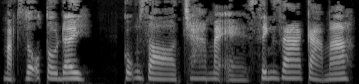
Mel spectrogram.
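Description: A woman voicing a blunt male official who gives loud, commanding orders. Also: medium pitch, steady tone, measured pace, no room sound, studio quality. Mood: gruff insistence.

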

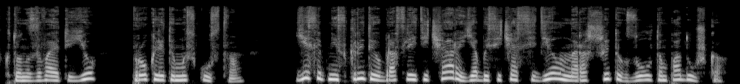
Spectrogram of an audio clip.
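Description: A woman reading a first-person fantasy audiobook with ironic, lively storytelling. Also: mid-range voice, breathy edge, no echo. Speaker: audiobook reader.

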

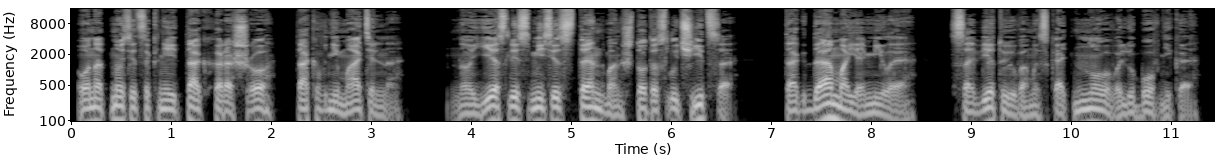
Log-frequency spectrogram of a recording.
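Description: A man doing a calm, coolly threatening man. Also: a bass voice, gravelly, no echo, clean studio sound, heavily acted. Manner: slow, level, measured.

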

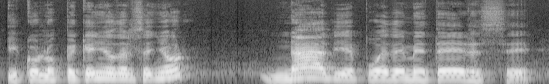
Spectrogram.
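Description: A man teaching a verse-by-verse Bible lesson, slow and emphatic, repeating key phrases. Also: on the high side, expressive.

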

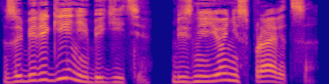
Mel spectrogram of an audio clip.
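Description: A woman voicing a curt middle-aged father who can become a bear, speaking briskly in an audiobook. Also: fairly low pitch, darkish tone, no echo, studio quality, close to an everyday voice.

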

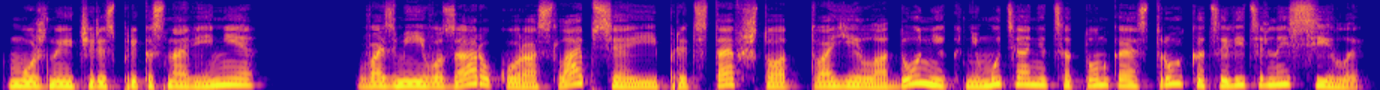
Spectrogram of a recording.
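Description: An audiobook reader voicing an earnest young male healer who instructs calmly and firmly, a little lower than the narration. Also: moderate pace, dry recording, studio quality, lightly acted. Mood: instructive. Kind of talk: audiobook character voice.

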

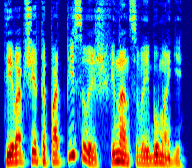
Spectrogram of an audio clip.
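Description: A man voicing a calm, methodical man who questions everyone, in an audiobook. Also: medium pitch, husky, no room sound, studio quality. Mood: questioning. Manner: measured, dryly questioning.

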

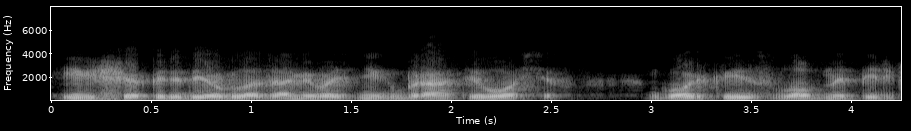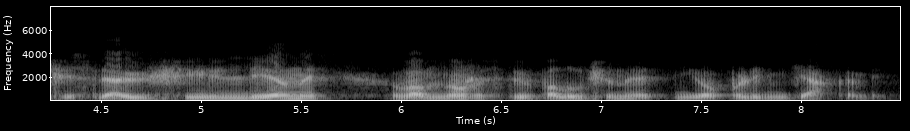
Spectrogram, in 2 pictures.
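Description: A man narrating a novel as an audiobook, reading in a steady, even way. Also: extremely low pitch, normal speed. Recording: tinny phone-like lo-fi audio.

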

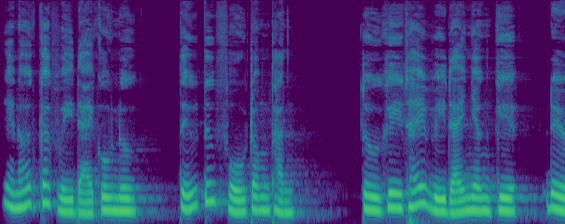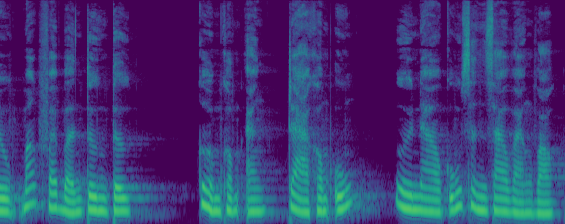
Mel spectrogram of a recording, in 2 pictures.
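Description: A woman voicing a burly, bald, middle-aged man who gossips loudly in a storybook tale. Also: lowish voice, animated, moderate pace. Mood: gossiping. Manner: loud, gossipy, raises his voice.

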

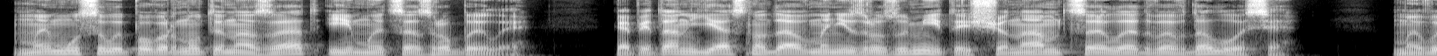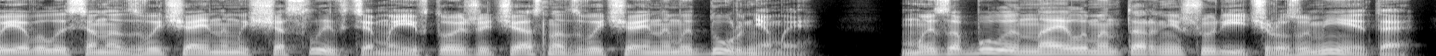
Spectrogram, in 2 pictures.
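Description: A man's voice: on the low side, animated, fairly quick, darkish tone, lightly acted. A man voicing an earnest, shaken writer. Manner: earnest, explanatory. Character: shaken male writer explaining.

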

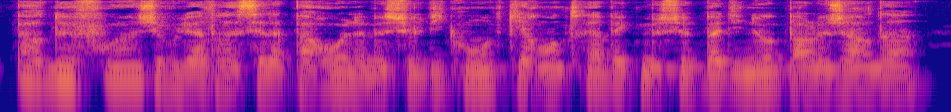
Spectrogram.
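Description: A man voicing a deferential valet, formal, apologetic, husky low voice. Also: quick pace, dark tone. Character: fussy, deferential male valet.

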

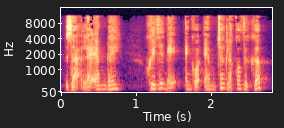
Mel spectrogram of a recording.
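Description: A man's voice: a little high, animated, fast, slightly rough, pitched above the performer's own voice. A man voicing a young gang underling who answers his boss eagerly and respectfully.

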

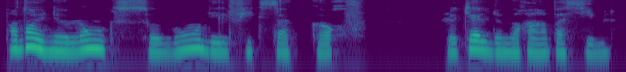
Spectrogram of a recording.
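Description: A man reading an audiobook in a measured, steady way, with scripted narration, on a dull, lo-fi, dry recording. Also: a little high, slightly rough, no room sound. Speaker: audiobook reader. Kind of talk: scripted narration of a crime novel.

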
